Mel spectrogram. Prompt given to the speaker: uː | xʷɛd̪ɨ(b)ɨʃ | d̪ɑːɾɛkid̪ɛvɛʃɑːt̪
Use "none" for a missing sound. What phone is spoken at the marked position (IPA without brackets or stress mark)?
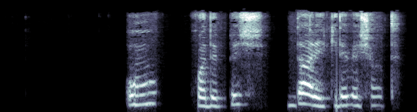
p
